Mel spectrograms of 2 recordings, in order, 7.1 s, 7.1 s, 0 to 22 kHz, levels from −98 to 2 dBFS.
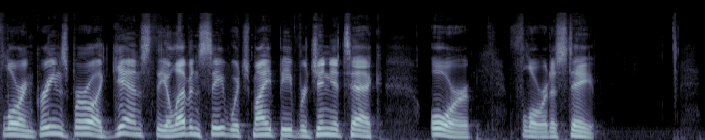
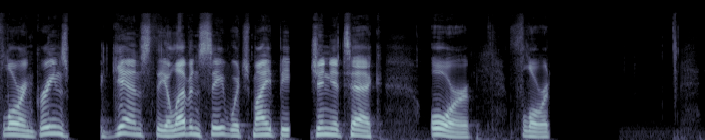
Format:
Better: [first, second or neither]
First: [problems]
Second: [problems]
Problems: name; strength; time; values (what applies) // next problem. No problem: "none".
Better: first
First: none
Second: audio cutting out; at 0.5 s, at 3 s and at 5.5 s for 0.5 s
